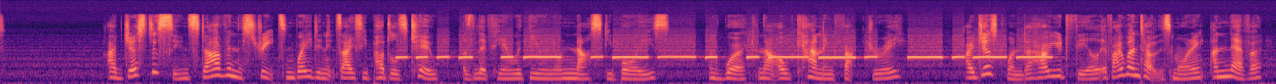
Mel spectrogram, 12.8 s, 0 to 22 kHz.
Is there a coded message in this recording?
Yes: Morse code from 3.9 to 10.6 s, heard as a whistle, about 11 wpm, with room echo and speech in English. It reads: HAPPY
